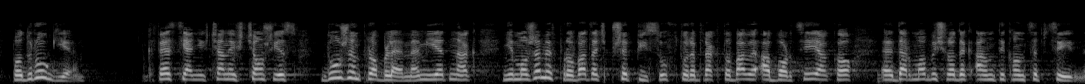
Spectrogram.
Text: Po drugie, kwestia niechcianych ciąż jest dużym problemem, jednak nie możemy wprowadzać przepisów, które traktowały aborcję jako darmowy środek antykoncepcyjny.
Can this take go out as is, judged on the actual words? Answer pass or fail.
pass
